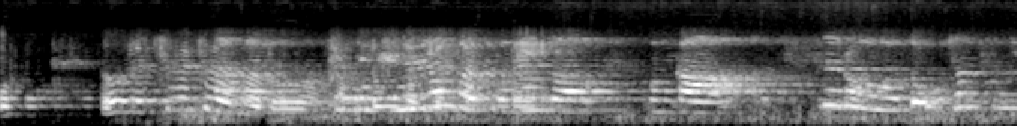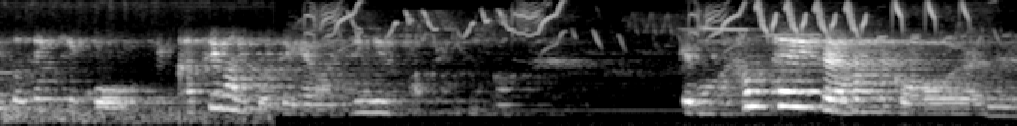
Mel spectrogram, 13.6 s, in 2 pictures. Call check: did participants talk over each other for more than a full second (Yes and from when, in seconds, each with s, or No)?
Yes, from 1.4 s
